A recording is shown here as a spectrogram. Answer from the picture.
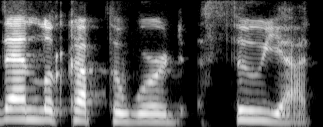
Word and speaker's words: Thuja: But read up homeopathic Materia Medica and then look up the word Thuja, Thuja, Thuja occidentalis. The J is silent.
